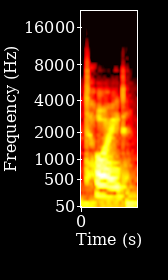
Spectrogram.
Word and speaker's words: tide: One interesting feature is that Lumbee English speakers share vowel sounds present in the Outer Banks accent, where tide is pronounced toid.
